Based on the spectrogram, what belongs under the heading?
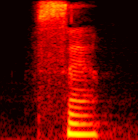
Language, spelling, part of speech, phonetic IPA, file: Ukrainian, все, pronoun / adverb, [ʍsɛ], Uk-все.ogg
- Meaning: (pronoun) nominative/accusative/vocative neuter singular of весь (vesʹ); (adverb) all, everything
